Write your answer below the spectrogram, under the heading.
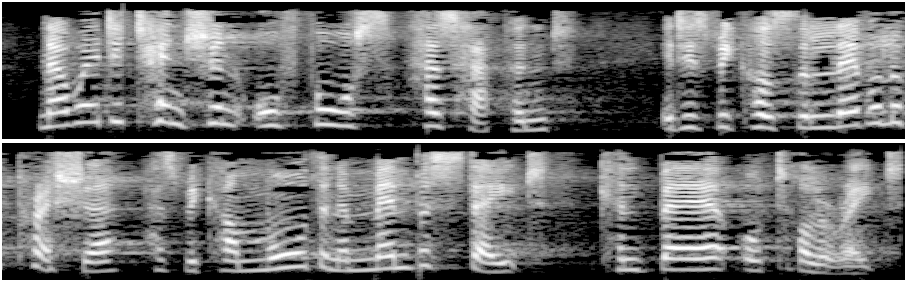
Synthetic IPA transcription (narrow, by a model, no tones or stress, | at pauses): naʊwədɨtʰɛ̃nʃɨ̃nəfɔɹsəz̥hapʰə̃nd | ɨɾɨzbɨkʰɒzðəlɛvəlˠʌv̥pʰɹ̥ɛʃə˞əzbɨkʰʌ̃mːɔːɹðə̃nəmɛ̃mbə˞steɪt | kʰɨ̃nbɛɹətʰɒlˠəɹḛɪt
